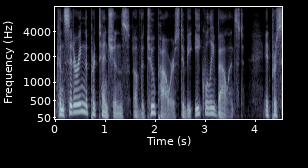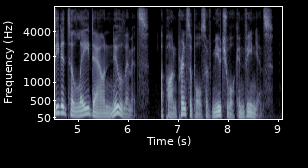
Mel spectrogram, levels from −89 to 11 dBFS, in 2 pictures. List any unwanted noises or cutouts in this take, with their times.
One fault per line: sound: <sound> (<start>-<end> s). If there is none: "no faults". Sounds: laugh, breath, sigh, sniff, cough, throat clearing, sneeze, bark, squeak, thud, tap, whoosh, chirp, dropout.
no faults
